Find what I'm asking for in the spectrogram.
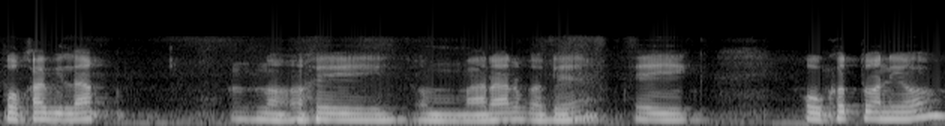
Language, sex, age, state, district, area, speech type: Assamese, male, 45-60, Assam, Barpeta, rural, spontaneous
